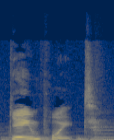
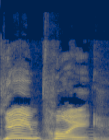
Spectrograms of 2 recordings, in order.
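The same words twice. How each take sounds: First: It is said flatly, without enthusiasm. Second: It is said with lively enthusiasm.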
